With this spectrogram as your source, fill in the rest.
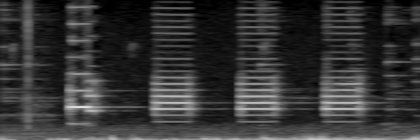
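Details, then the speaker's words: Catalytic converter anti-theft alarm after eight months on its factory alkaline batteries: three short, shrill, evenly spaced beeps signalling a weak battery. "make that three beeps when the battery's weak"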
